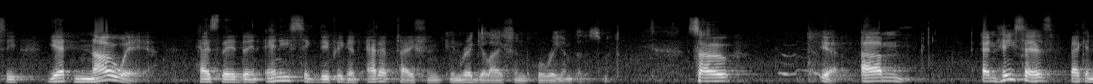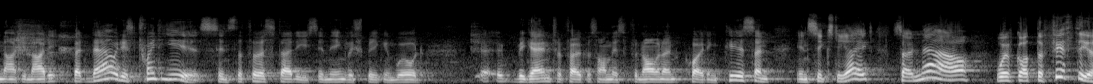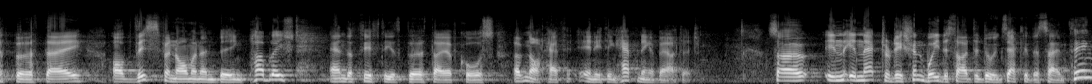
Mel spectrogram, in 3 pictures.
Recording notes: Melbourne. In this Policy Pitch event, a panel of experts discussed how to improve the soundness, relevance, accessibility and understanding of health data.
